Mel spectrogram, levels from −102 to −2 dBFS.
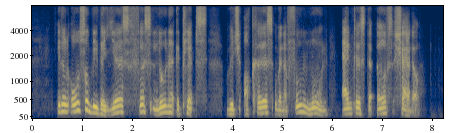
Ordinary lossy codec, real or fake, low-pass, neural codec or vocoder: none; fake; none; codec, 16 kHz, 2 kbps, FreqCodec, smaller model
